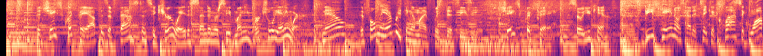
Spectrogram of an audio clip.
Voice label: commercials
